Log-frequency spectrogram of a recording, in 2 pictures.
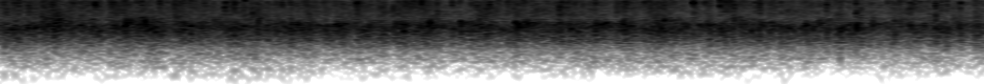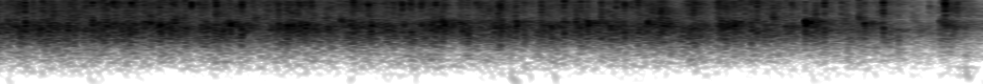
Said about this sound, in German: Das ist dein, das ist euer Applaus.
